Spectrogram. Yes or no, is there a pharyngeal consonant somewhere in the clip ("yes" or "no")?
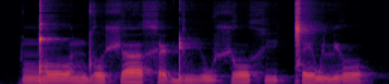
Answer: no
